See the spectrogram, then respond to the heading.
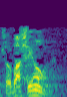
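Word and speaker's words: salvación: get the French out of the Spanish, mi salvion, salvacion, salvacion. Accent on the end, salvacion.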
